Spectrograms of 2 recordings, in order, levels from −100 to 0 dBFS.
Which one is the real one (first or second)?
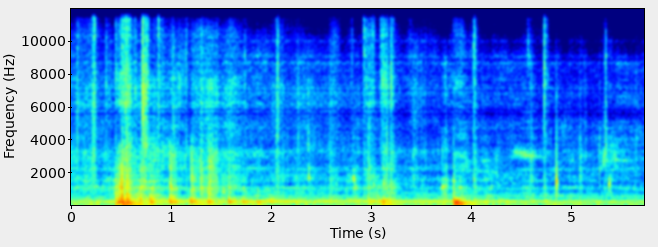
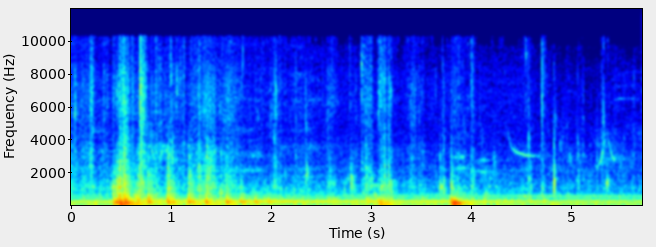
second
